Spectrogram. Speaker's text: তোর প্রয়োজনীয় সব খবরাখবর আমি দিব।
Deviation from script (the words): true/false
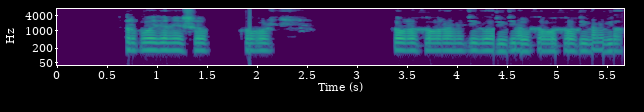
true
